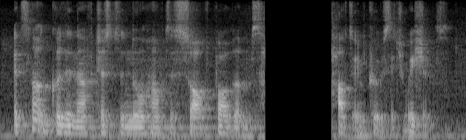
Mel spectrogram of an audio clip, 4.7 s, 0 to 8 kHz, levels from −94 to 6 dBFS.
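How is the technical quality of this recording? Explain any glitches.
The speech breaks off partway through and then rushes to catch up.

At 2.64 s there is a playback stall. The output falls silent for about 0.68 s, until 3.32 s. The player likely ran out of buffered data or its thread was blocked. The speech then resumes abruptly.

From 3.32 s to 4.56 s comes time-compressed catch-up. The player trims its backlog by cutting small pieces and cross-fading the joins. Speech runs at about 1.5 times normal speed. Pitch stays natural, but delivery sounds hurried.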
